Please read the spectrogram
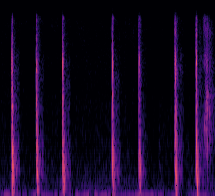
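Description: A stylus tip tapping and clicking on a tablet's glass screen while handwriting: about seven sharp, separate clicks at an uneven pace.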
